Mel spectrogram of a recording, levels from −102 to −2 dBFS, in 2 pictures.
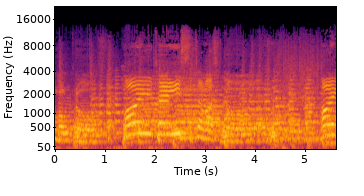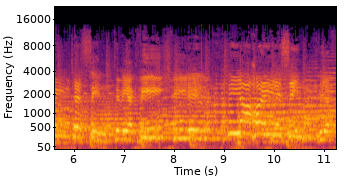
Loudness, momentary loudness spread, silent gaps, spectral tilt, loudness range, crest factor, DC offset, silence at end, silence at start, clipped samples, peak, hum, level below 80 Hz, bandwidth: -16 LUFS; 7 LU; none; -5 dB/octave; 2 LU; 14 dB; under 0.1%; 0 s; 0 s; under 0.1%; -2 dBFS; none; -44 dBFS; 13 kHz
